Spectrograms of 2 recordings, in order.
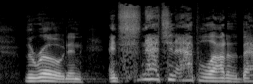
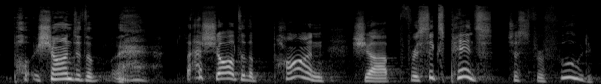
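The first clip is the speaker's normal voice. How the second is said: put-on slow, higher pleading voice of a poor old woman; 6 semitones higher, slower than usual. Old woman's plea, voiced by reader.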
